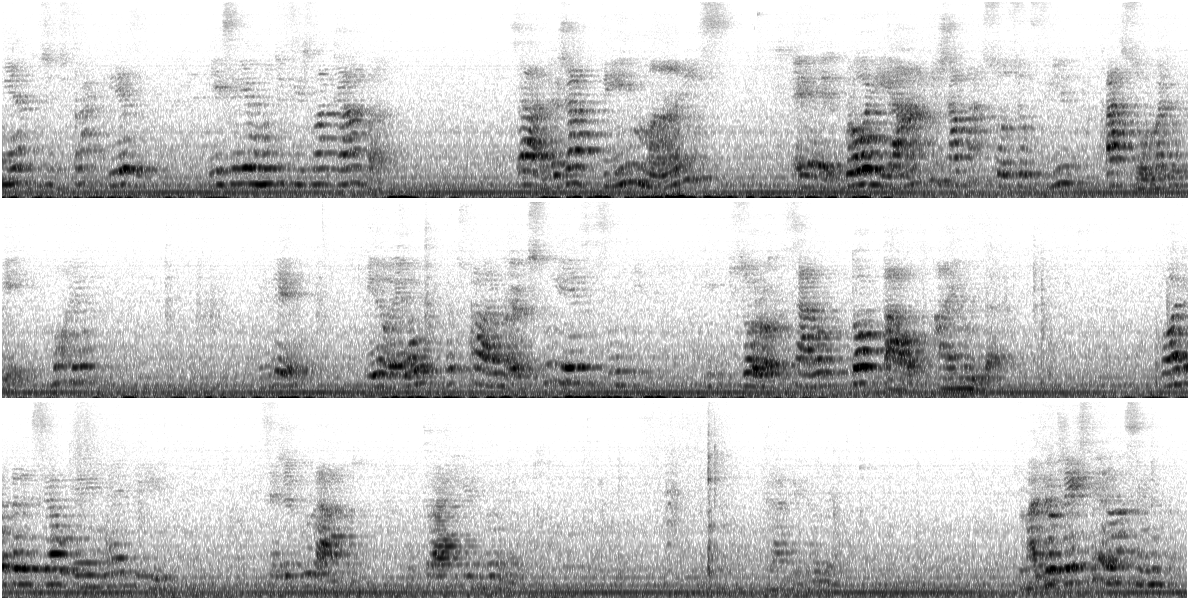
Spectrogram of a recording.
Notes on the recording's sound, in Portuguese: Tivemos problemas com a captura desse áudio.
